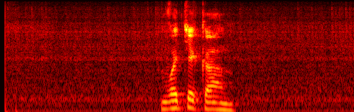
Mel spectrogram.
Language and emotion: Russian, neutral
